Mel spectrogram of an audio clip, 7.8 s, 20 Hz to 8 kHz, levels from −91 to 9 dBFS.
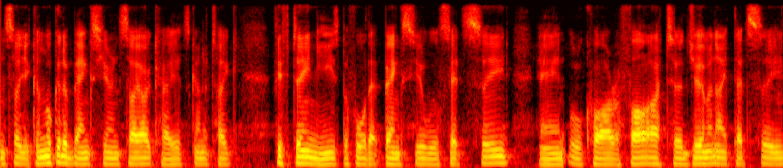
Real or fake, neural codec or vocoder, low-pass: fake; vocoder, 22.05 kHz, 80 mel bands, Vocos; 7.2 kHz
